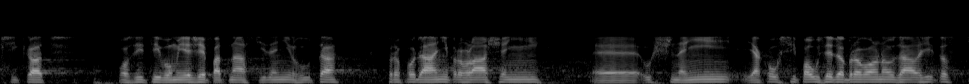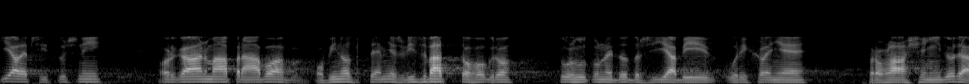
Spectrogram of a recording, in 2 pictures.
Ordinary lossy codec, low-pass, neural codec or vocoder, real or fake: Opus, 24 kbps; 3.6 kHz; none; real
